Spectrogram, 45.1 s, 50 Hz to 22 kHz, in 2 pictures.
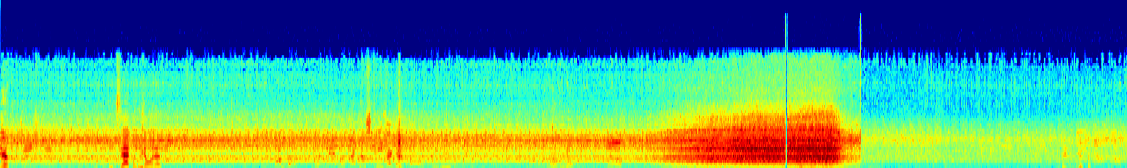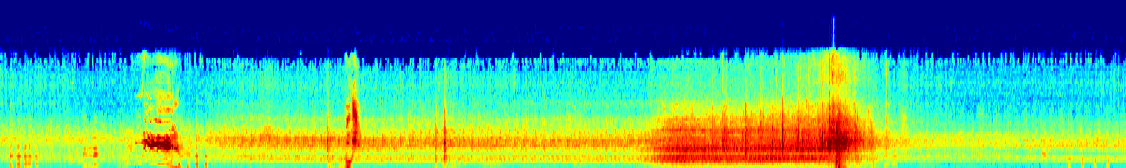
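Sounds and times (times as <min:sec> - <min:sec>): truck engine running hard: 0:00.0 - 0:45.0
rough crackling noise: 0:36.9 - 0:40.3
loud crash: 0:39.0 - 0:40.2.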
